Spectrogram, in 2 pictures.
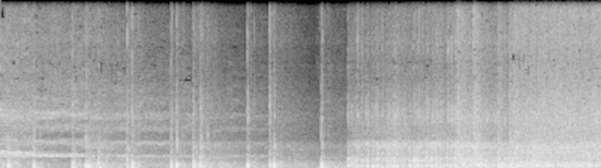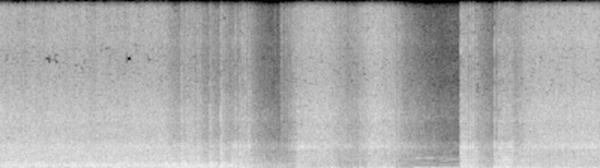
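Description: Daytime fireworks: a quick series of sharp bangs for the first few seconds. About three and a half seconds in, a barrage of coloured smoke comets goes up with a dense, continuous crackle lasting about five seconds, and scattered bangs follow near the end.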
